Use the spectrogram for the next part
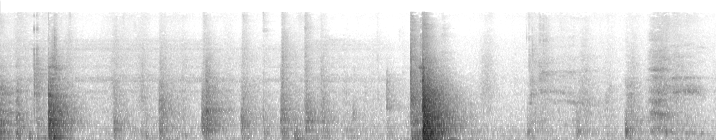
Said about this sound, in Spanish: Voy a cerrar la puerta, espérense.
